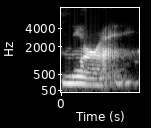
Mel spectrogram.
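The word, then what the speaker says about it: Moira: The I is silent, so it's Mora.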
